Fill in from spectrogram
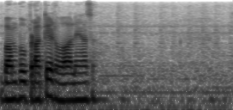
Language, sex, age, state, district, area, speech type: Dogri, male, 30-45, Jammu and Kashmir, Reasi, rural, spontaneous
